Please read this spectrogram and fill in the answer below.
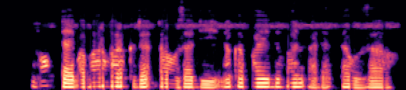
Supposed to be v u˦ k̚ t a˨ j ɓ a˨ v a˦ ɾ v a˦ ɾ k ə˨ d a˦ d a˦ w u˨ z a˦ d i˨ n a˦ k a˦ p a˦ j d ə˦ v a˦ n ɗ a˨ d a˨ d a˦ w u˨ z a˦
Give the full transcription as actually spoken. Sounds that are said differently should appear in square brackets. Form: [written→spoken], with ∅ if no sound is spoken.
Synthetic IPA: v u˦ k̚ t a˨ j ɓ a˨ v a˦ ɾ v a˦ ɾ k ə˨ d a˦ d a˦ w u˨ z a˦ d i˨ n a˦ k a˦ p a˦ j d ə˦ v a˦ n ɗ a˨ d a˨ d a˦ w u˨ z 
